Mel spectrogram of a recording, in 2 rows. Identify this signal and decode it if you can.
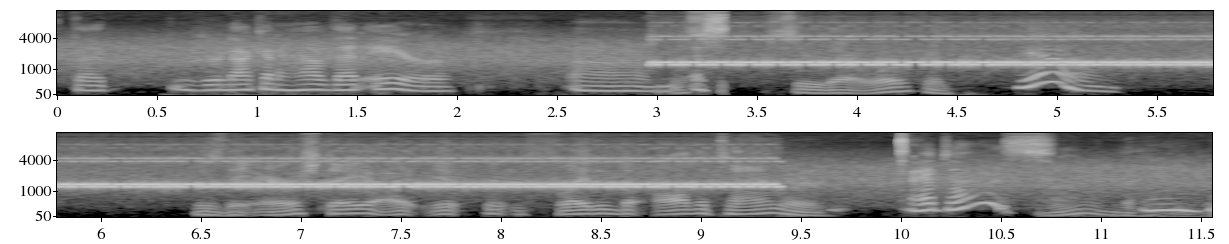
NAVTEX (SITOR-B), 100 baud, 170 Hz shift, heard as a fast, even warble, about 1360 Hz centre, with speech in English. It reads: ZCZC XB98 FORECAST: WIND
